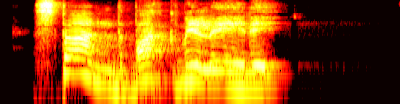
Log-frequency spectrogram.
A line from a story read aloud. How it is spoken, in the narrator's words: shouted, as we heaved on this piece of furniture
